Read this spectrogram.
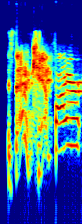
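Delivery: high, innocent question of the clueless friend. Retold or imitated. Friend in the back seat asking innocently, in a high clueless voice. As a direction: ask it way up high and naive.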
